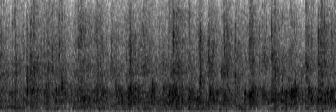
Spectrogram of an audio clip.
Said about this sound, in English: Will you give the Lord another hand clap of praise this morning?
